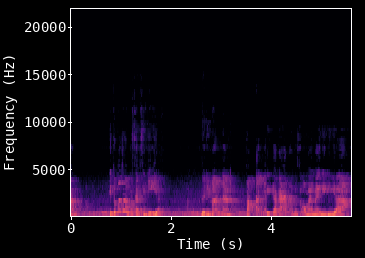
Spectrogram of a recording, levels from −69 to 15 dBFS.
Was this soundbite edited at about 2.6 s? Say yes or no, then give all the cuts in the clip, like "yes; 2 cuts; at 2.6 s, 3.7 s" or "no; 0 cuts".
no; 1 cut; at 3.9 s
